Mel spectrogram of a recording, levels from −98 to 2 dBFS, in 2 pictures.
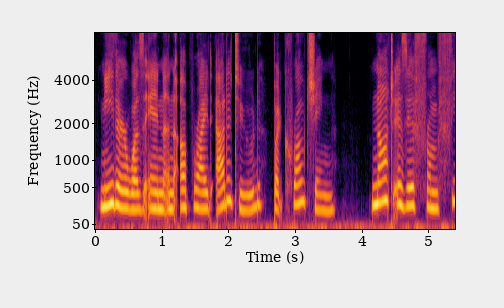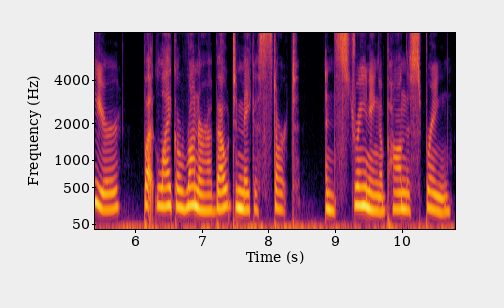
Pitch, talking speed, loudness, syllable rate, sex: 225 Hz, 145 wpm, -16 LUFS, 4.0 syllables/s, female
